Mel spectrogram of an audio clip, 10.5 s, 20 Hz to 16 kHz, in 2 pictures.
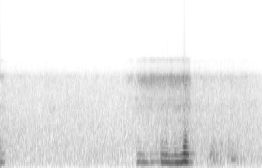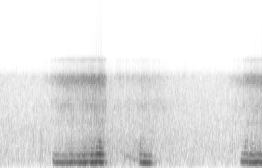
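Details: Male sleeping deeply after medication, snoring loudly: deep, low rumbling snores with short snorts in between, about 17 breaths a minute.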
